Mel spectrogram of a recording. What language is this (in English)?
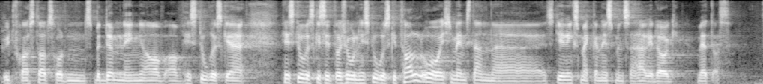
Norwegian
